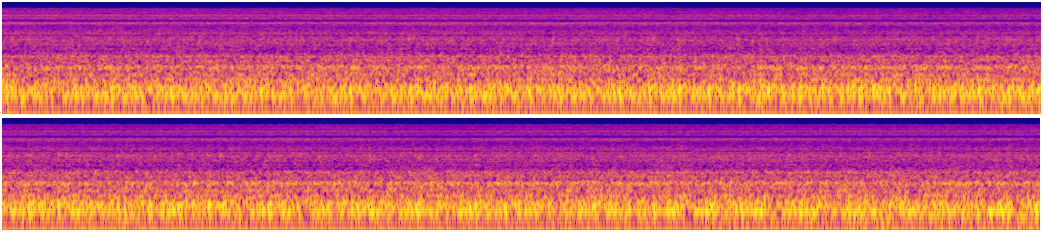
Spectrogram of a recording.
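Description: Tandem-axle farm dump truck's engine idling steadily while its raised grain box is lowered on the hoist.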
